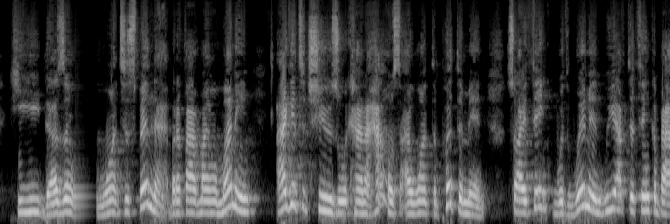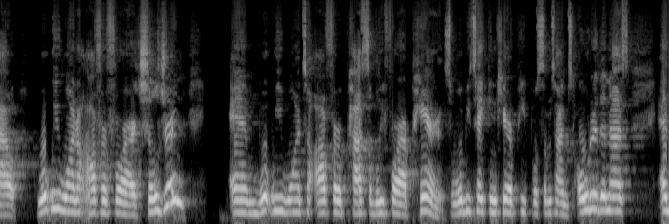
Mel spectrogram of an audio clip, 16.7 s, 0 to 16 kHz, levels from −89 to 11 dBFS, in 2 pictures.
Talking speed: 235 wpm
